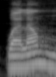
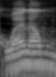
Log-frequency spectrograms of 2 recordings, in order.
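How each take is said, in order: No difference in how they are said.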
